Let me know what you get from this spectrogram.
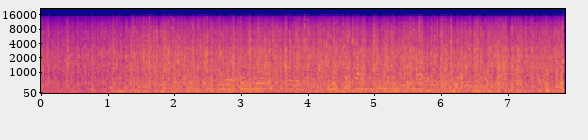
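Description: Heavy rain falling steadily, a dense hiss of countless drops pattering down, with faint voices under it near the middle.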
